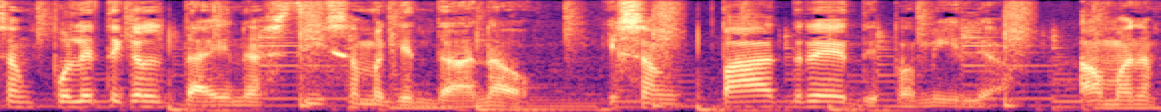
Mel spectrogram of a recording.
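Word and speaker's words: Maguindanao: e kay kay goob hindi pala magindanao an magindanao yun pa ang tamang pronunciation go ah magindanao yyun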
